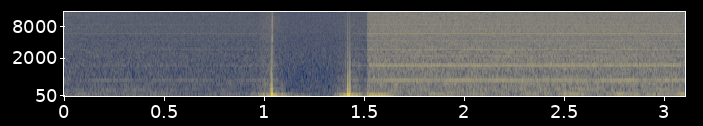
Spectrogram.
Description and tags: DAT2ANALOG distortion
DAT to analog distortion, typical noise of connector
audio, noise, recorder, typical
